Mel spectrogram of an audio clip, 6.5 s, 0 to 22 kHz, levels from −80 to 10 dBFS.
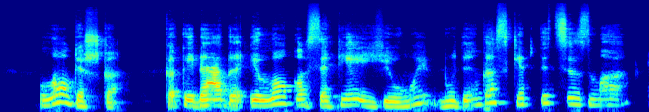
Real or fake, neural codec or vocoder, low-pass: fake; codec, 44.1 kHz, 2.6 kbps, DAC; 19.8 kHz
